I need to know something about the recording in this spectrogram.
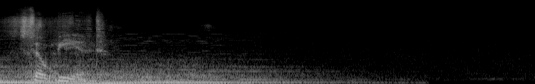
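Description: A deep electronic hum drones and slowly fades away.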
